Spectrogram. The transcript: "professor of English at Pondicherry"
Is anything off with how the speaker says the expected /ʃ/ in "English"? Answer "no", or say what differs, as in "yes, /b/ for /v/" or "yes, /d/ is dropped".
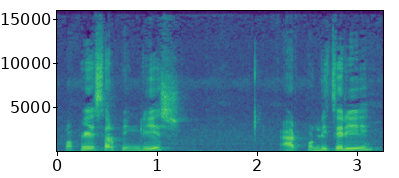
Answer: yes, /s/ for /ʃ/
